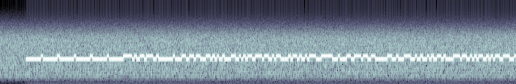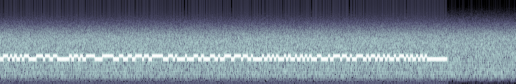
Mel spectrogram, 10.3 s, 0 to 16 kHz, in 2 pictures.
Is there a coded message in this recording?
Yes: RTTY (45.45 baud, 170 Hz shift) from 0.3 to 9.6 s, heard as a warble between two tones, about 1200 Hz centre, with radio static. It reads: ULRUS BDZTU VPNJG SSNRB VDOTI TGUUA KYFYC ADFRY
